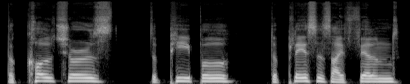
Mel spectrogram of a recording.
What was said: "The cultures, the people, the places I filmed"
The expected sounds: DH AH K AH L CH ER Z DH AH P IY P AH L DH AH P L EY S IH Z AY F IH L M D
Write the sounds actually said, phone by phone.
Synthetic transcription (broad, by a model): DH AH K AH L CH ER Z DH AH P IY P AH L DH AH P L EY S IH Z AY F IH L M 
